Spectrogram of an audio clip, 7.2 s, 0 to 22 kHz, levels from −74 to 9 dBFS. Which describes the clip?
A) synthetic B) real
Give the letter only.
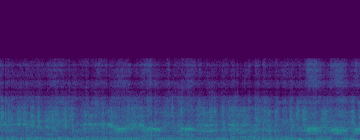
A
